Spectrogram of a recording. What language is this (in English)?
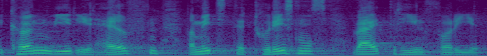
Swiss German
